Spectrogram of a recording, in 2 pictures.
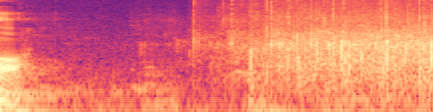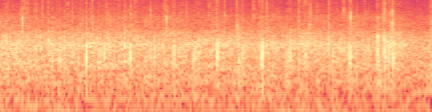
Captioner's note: audience applauding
